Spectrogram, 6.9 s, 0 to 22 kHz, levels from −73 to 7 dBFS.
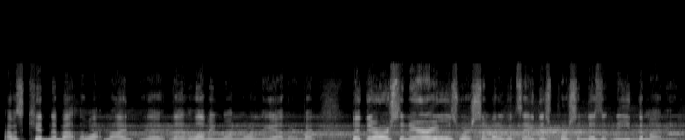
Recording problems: echo of what is said; strong; throughout; 530 ms later, 8 dB below the speech

